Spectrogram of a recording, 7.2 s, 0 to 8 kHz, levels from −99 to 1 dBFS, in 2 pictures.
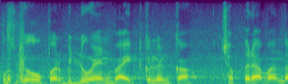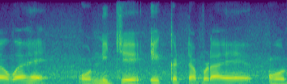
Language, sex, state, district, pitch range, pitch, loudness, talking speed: Hindi, male, Rajasthan, Bikaner, 140-155 Hz, 150 Hz, -15 LUFS, 160 wpm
